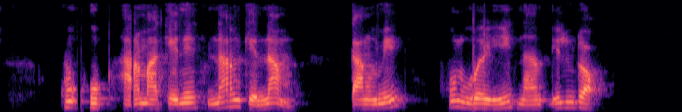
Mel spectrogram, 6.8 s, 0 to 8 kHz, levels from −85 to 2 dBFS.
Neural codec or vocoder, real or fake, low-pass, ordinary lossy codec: codec, 16 kHz, 4 kbps, X-Codec, HuBERT features, trained on general audio; fake; 7.2 kHz; Opus, 32 kbps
